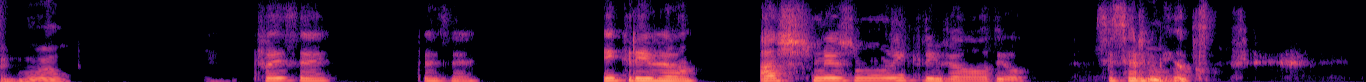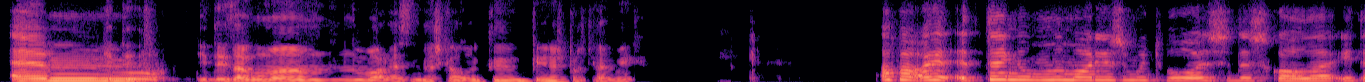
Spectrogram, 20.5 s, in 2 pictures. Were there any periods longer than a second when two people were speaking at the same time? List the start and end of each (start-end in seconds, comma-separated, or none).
none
